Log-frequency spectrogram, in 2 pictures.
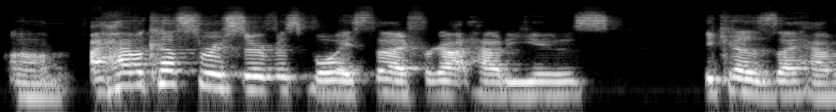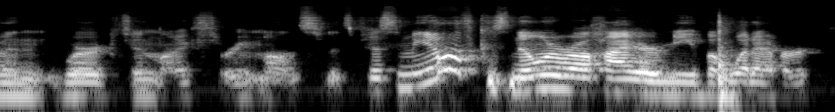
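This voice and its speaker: A young woman with a low voice, hosting a casual live Q&A stream from her room at home, chatty and rambling. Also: expressive, a little fast, gravelly, a bit bright, low-quality recording. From Arizona, USA. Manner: chatty, rambling, laughs often. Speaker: livestream host answering viewer questions.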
